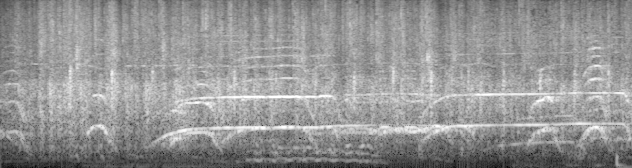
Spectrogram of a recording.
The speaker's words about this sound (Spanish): Ahí continúan los aplausos.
